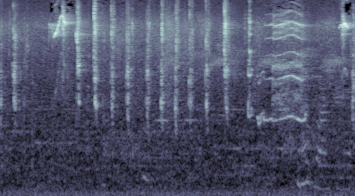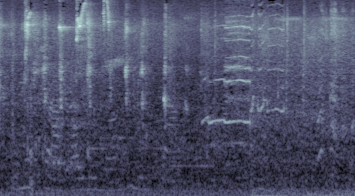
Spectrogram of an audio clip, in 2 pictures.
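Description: A baby macaque crying in high-pitched squeals, once for under a second about four seconds in and again, more briefly, near the ninth second, amid many sharp clicks and taps.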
